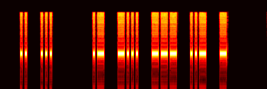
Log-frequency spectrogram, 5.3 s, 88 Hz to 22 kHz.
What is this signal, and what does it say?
Morse code, heard as a keyed tone, about 27 wpm, spaced as for 19 wpm, 800 Hz. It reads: IS ABOUT
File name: (spaced) / QSOs Spaced-mp3s / WD0FBT 1 @25 sp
